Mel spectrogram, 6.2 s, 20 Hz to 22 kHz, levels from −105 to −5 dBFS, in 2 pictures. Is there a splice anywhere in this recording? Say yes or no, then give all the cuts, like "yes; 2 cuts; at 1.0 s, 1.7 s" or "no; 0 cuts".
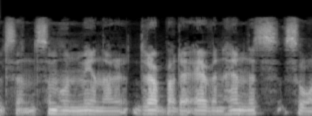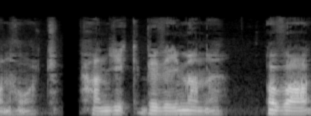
yes; 1 cut; at 3.8 s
